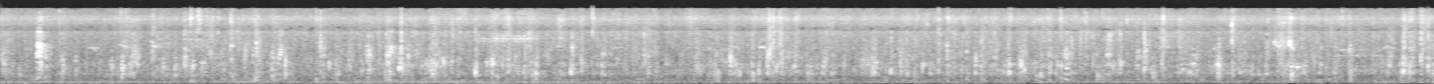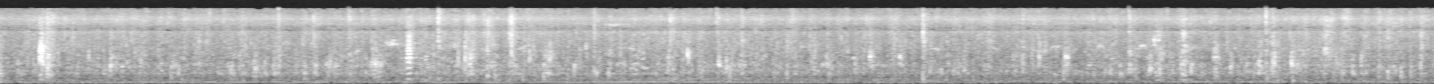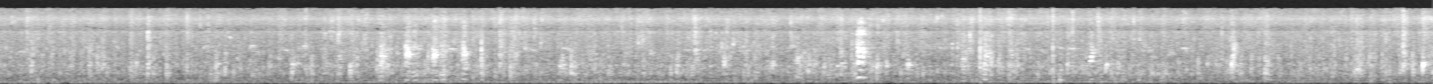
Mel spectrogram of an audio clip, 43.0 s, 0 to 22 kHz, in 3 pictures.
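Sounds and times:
duck calls: 0.0s - 5.8s, 32.4s - 34.6s, 36.6s - 39.9s
flock of ducks quacking: 0.0s - 43.0s.

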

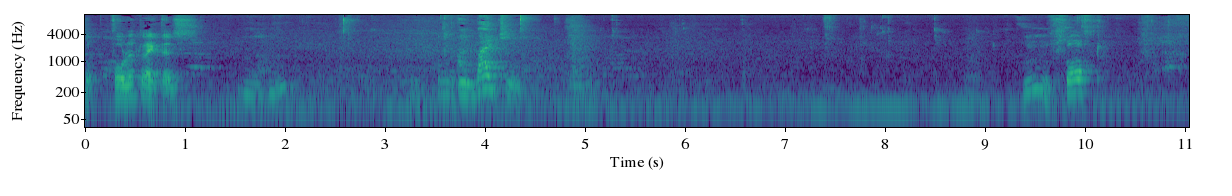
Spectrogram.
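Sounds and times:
wet chewing: 1.3s - 3.7s, 5.2s - 10.2s.

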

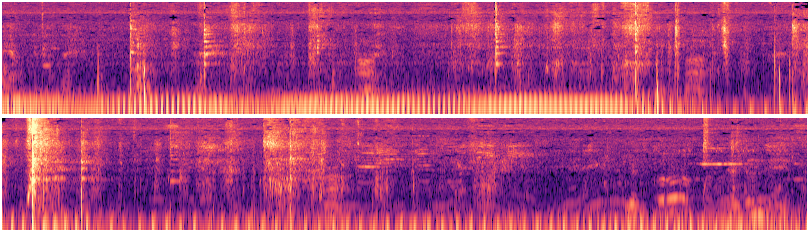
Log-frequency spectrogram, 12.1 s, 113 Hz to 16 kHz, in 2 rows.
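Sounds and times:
steady low hum: 0.0s - 12.0s
racket hitting shuttlecock: 0.9s - 2.7s, 3.3s - 9.0s.

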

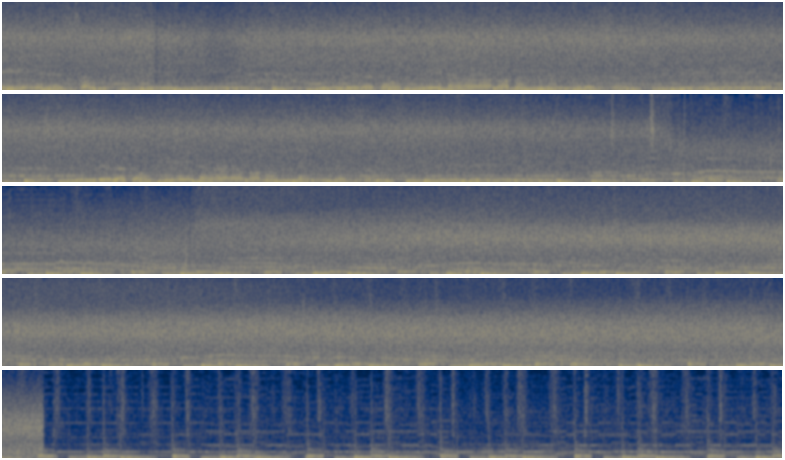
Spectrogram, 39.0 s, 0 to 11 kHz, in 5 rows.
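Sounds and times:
river water rushing: 0.0s - 31.7s
background music with steady beat: 0.0s - 39.0s.

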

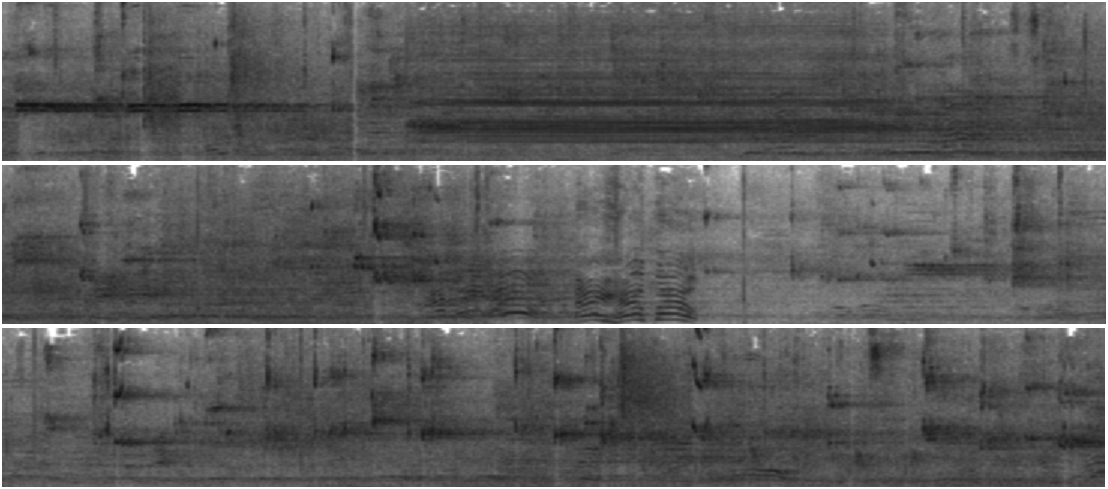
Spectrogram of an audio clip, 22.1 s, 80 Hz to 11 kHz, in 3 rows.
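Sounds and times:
echoing crowd chatter: 0.0s - 22.0s
sneaker squeaks on court: 9.4s - 10.3s, 12.0s - 19.6s.

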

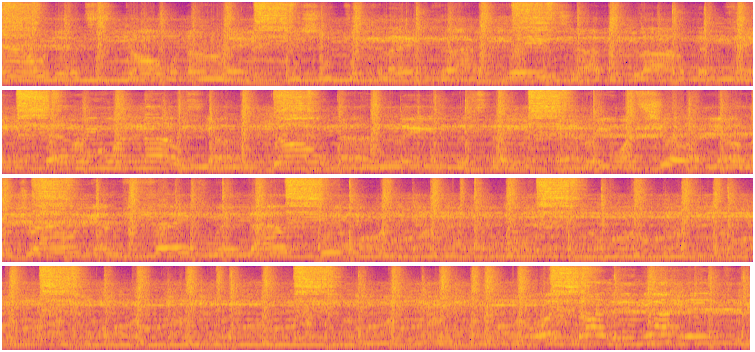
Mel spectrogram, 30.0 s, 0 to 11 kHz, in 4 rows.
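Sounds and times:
person singing: 0.0s - 19.4s, 27.4s - 30.0s
drum kit beat: 0.0s - 30.0s
electric guitar: 0.0s - 30.0s.

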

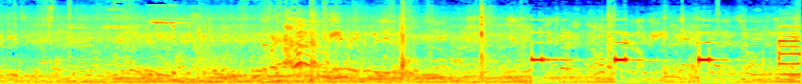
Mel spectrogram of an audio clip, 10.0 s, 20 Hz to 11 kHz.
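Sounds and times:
murmur of crowd voices: 0.0s - 10.0s
short electronic beeps: 6.7s - 7.0s, 7.7s - 8.0s, 8.7s - 9.2s.

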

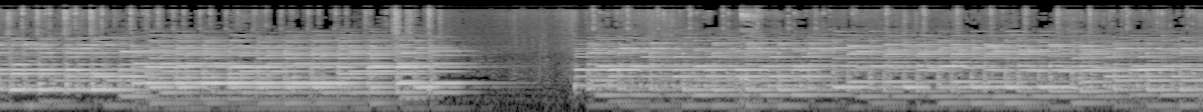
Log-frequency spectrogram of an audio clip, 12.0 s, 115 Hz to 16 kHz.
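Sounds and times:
electronic keyboard chords: 0.0s - 5.0s, 5.8s - 12.0s.

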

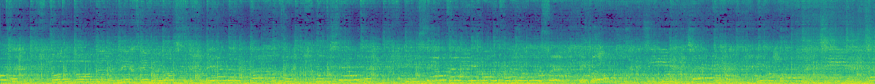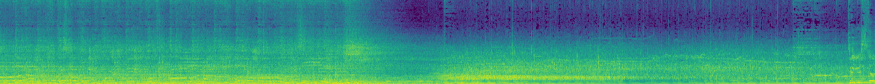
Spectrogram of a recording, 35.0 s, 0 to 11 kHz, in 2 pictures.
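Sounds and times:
woman singing: 0.0s - 25.0s
electronic dance music: 0.0s - 35.0s
crowd cheering: 25.7s - 35.0s.

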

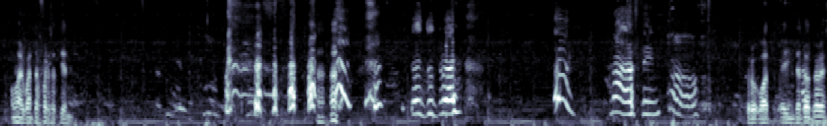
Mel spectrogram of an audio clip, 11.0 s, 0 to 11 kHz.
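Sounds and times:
background music: 0.0s - 11.0s
people exclaiming: 2.0s - 6.3s, 7.4s - 7.7s.

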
